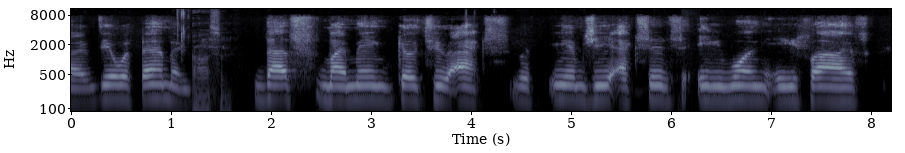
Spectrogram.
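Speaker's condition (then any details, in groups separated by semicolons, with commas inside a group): Cerebral palsy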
